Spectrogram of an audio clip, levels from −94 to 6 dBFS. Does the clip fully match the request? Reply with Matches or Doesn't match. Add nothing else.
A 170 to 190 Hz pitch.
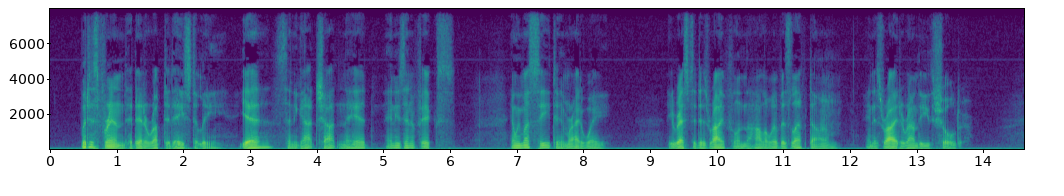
Doesn't match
